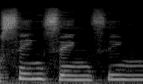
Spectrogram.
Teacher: the back of the tongue is touching the back of your palate. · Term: hum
